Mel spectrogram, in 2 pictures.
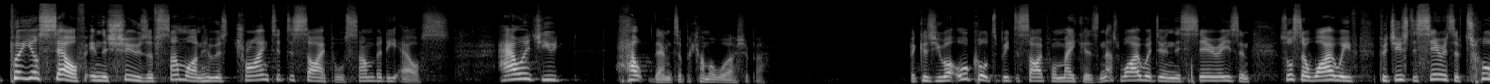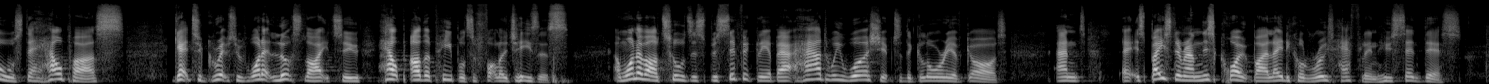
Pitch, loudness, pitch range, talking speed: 180 Hz, -24 LUFS, 160-210 Hz, 200 wpm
